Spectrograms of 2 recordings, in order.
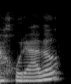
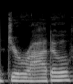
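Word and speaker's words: Jurado: My name is Horado. Gerado for those who cannot pronounce Spanish.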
